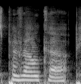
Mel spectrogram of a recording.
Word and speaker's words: Pavelka: It's Jesse, J-E-S-S-I-E. And his surname is, I hope I'm pronouncing it correctly, it's Pavelka, P-A-V-E-L-K-A.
